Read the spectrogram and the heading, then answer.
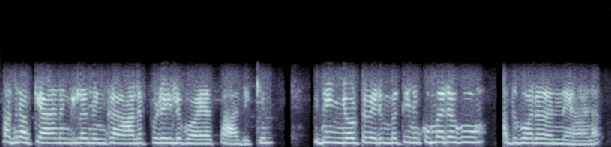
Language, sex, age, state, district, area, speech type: Malayalam, female, 18-30, Kerala, Kottayam, rural, conversation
